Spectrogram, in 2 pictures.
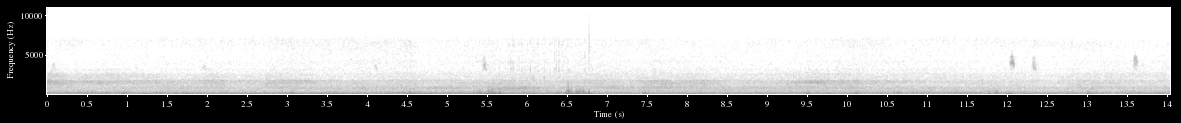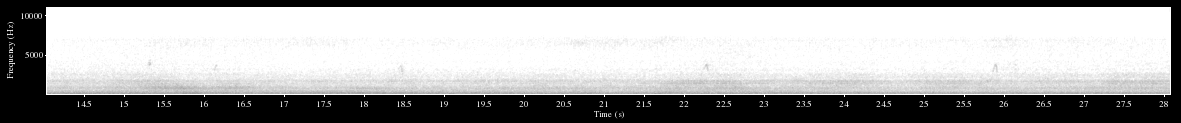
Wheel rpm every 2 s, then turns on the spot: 0, 0, 0, 0, 0, 0, 0, 0, 0, 0, 0, 0, 0, 0.
none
